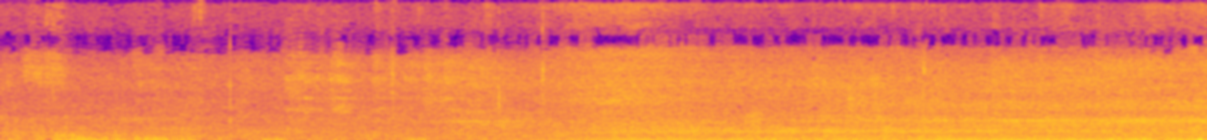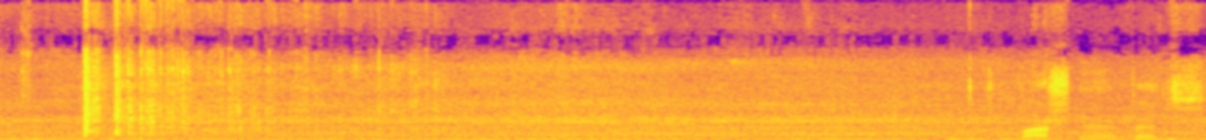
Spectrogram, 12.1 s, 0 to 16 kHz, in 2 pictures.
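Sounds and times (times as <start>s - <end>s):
city traffic rumble: 0.0s - 12.0s
sharp clacks: 6.4s - 8.4s.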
